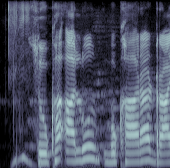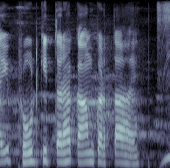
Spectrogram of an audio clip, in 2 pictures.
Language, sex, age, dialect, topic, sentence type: Hindi, male, 18-24, Kanauji Braj Bhasha, agriculture, statement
